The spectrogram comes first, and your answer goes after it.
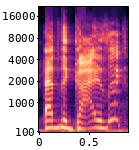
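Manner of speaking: ordinary talk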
